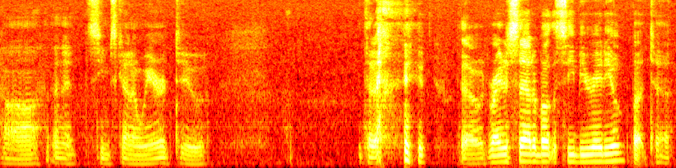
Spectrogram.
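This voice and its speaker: Deep-voiced, unhurried Canadian man. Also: steady tone, darkish tone. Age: middle-aged. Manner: halting, rambling, informal with profanity. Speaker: comedian and show host. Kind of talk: casual vlog talk to viewers.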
